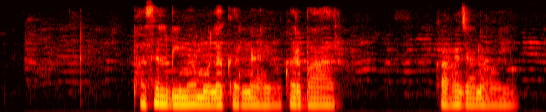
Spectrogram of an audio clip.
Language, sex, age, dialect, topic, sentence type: Chhattisgarhi, male, 18-24, Northern/Bhandar, agriculture, question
